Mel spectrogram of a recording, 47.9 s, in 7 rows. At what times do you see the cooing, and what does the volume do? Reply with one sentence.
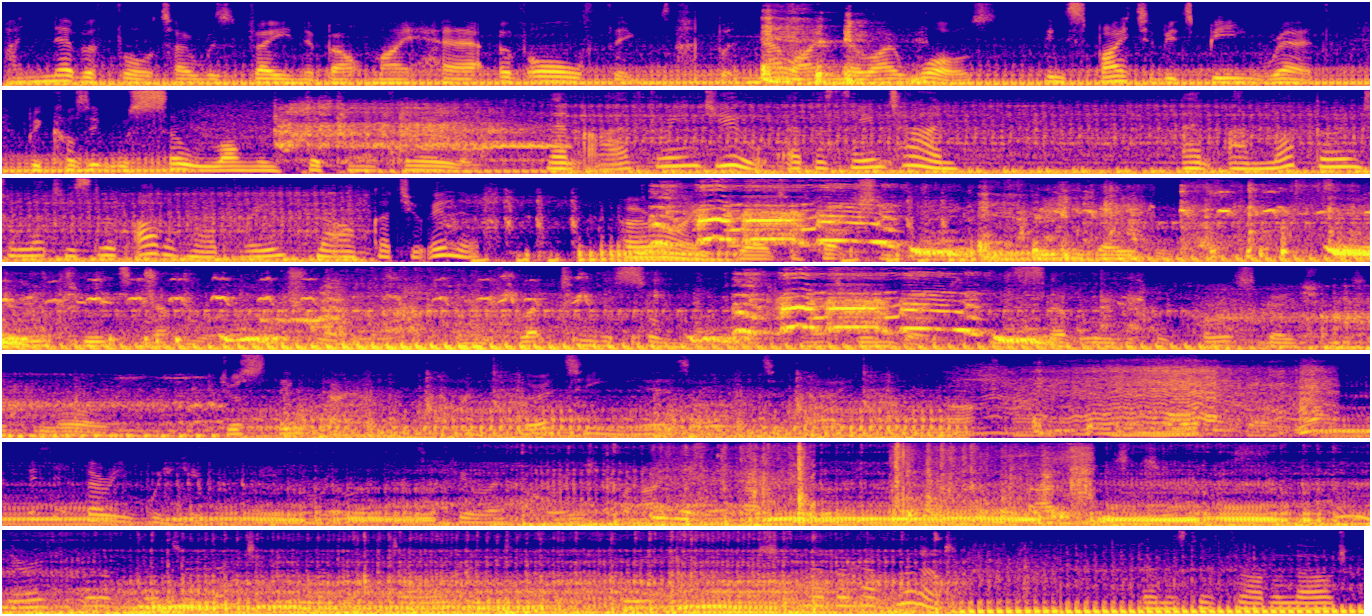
You can hear the cooing from 16.8 to 26.2 s, getting quieter then louder; and briefly from 37.4 to 39.7 s.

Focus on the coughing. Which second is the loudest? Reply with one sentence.
The volume of the coughing peaks at 4 seconds.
